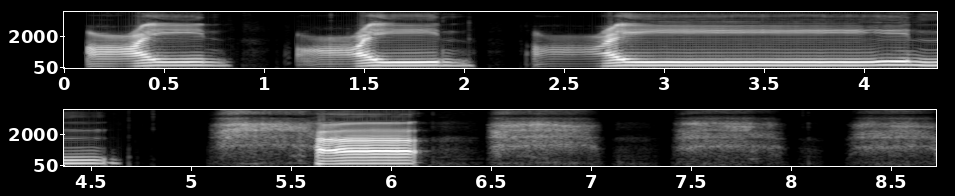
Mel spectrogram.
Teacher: হলকের মধ্যখান থেকে উচ্চারিত হয় আইন হা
